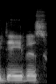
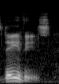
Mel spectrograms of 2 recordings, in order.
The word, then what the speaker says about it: Davies: mind that not everyone I didn't know that Ray Davis was pronounced Davis until I was probably like in my mid-20s so through most of my high school years when I was listening to The Kinks I thought it was Davies and then I did finally find out that it was pronounced Davis or at least people in the UK say Davis so I'm not going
